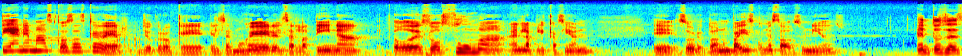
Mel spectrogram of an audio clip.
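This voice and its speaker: A woman speaks with an ordinary speaking voice, her pitch fairly low. Her intonation is lively and her pace moderate. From Colombia. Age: 30s. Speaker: business manager. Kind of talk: interview.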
